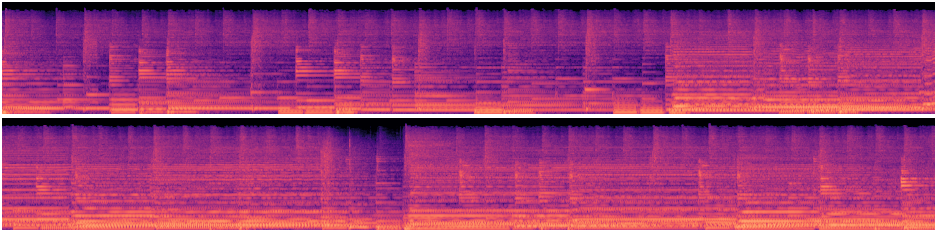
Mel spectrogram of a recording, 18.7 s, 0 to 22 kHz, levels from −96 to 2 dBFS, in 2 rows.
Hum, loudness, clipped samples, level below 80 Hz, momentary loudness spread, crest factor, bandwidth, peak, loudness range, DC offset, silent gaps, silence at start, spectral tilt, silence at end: none; -22 LUFS; under 0.1%; -36 dBFS; 8 LU; 16 dB; 16.5 kHz; -6 dBFS; 5 LU; under 0.1%; none; 0 s; -5 dB/octave; 0 s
